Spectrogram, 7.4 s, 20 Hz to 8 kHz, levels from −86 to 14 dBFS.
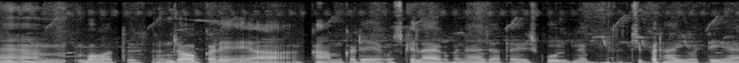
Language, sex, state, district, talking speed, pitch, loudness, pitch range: Hindi, male, Bihar, West Champaran, 160 wpm, 130 Hz, -22 LUFS, 125-135 Hz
